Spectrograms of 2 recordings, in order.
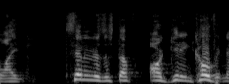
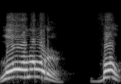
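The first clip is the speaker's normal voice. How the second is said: very loud, high, all-caps shouting; 8 semitones higher, 9 dB louder than usual. Reading out tweets written in all capitals: yelling the tweets. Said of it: "I'm yelling it because".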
